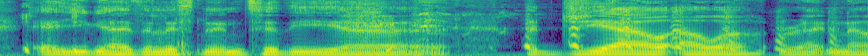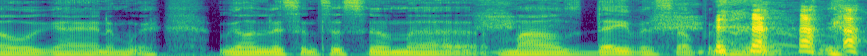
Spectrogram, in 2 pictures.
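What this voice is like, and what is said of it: Smooth jazz radio DJ voice. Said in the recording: “got a proper radio voice. ... you could easily do a Jazz FM, like, show. ... One of them smooth soul things.”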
